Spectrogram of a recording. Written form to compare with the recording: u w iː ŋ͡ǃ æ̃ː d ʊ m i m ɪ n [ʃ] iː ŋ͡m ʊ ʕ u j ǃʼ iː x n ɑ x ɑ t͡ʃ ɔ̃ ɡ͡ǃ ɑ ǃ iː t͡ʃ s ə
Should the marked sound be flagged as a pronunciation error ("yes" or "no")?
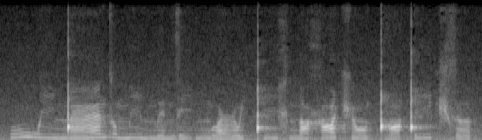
yes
